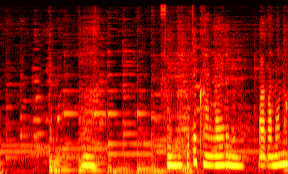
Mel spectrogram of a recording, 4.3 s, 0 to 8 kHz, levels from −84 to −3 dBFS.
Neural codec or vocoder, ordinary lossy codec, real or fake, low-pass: codec, 44.1 kHz, 2.6 kbps, SNAC; none; fake; 7.2 kHz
